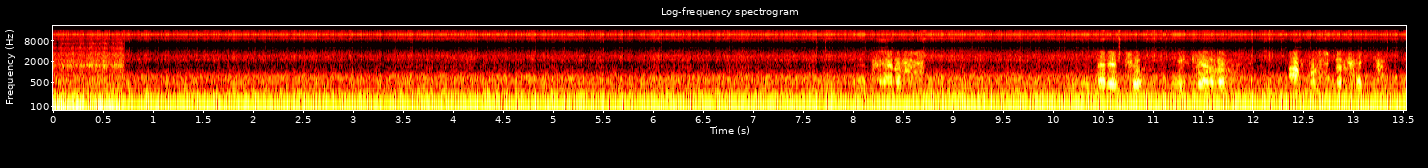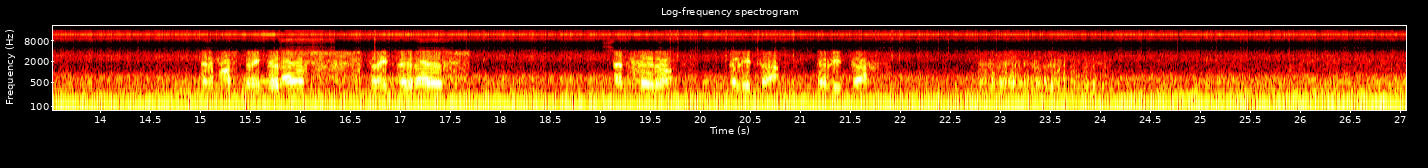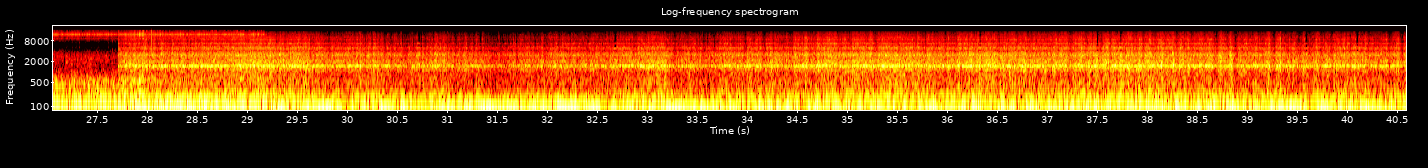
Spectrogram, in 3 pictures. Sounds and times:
Speech: 8.0 - 8.8, 10.3 - 13.4, 15.0 - 17.7, 19.0 - 21.9.

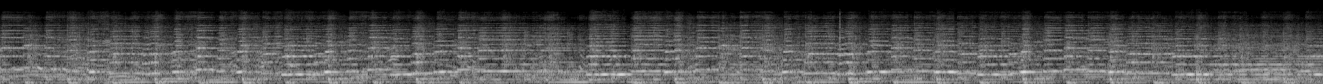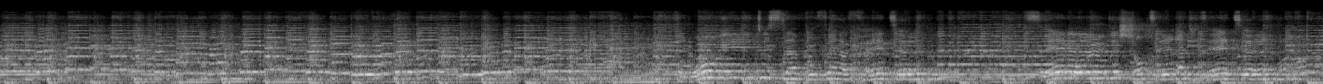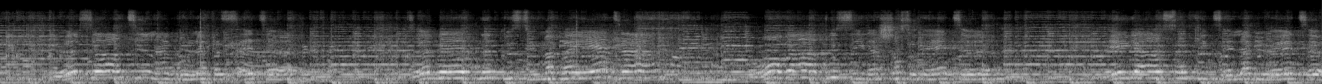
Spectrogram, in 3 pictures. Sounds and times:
Music: 0.0 - 39.6.

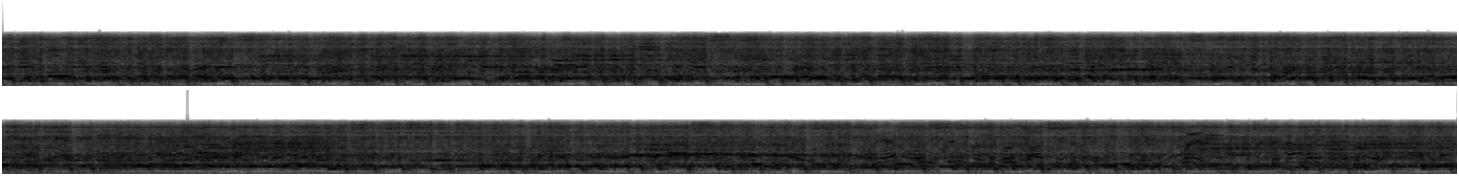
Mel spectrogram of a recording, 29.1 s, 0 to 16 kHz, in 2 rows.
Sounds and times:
Music: 0.0 - 29.1
Speech: 23.2 - 29.1.

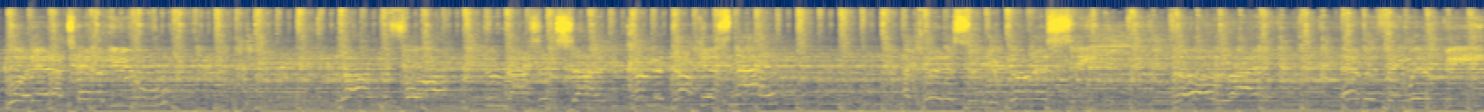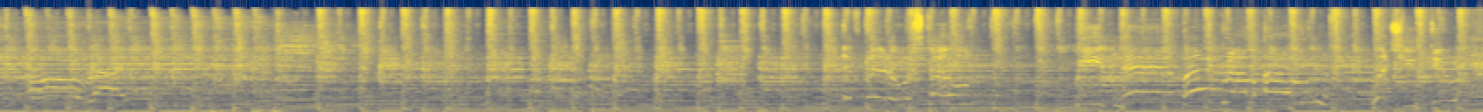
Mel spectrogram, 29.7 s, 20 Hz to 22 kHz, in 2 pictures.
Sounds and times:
Music: 0.0 - 29.6.

